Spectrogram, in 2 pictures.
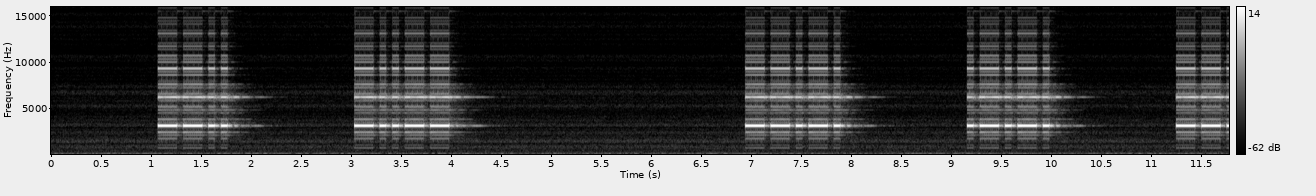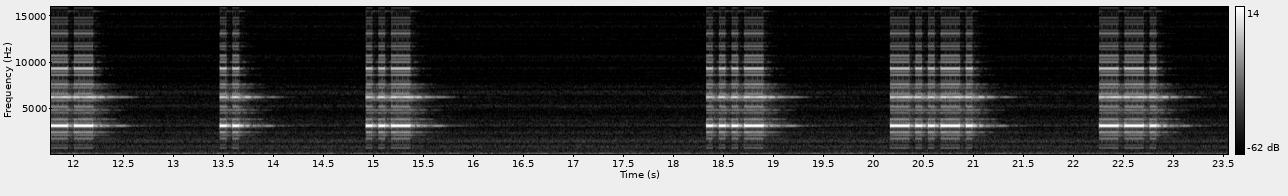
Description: Morse code (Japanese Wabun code), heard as a high beeper, machine-sent, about 19 wpm, spaced as for 6 wpm, 3100 Hz, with room echo. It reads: フユ シンゴウ クモリ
